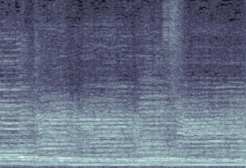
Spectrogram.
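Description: Men's voices singing together in harmony to the accompaniment of heligonkas, Slovak diatonic button accordions, with a long held note through the second half.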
